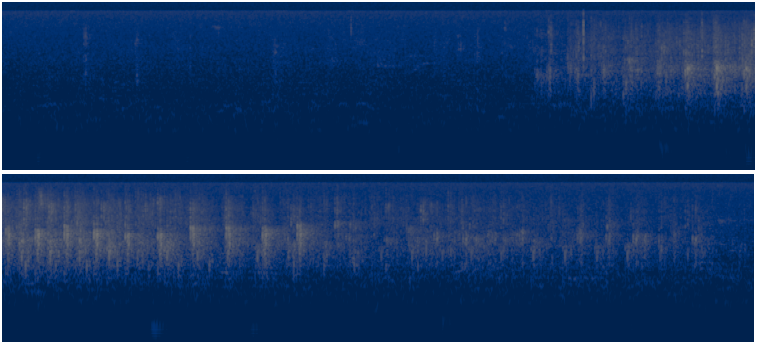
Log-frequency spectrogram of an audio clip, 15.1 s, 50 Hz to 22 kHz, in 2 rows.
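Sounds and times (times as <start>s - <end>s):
faint audience applause: 5.3s - 15.0s.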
